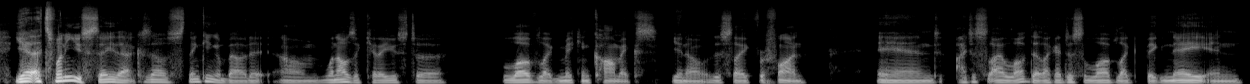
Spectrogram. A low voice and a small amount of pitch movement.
No: very low, 90 Hz; average, 3.1 semitones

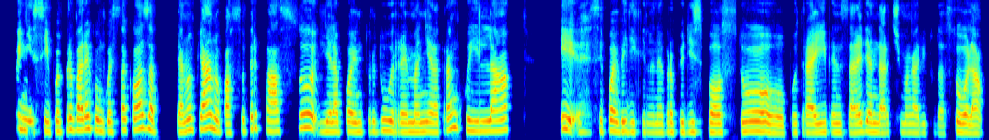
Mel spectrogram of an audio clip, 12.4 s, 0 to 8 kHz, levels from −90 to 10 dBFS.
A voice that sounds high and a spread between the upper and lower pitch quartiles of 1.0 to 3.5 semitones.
Yes: high, 200 Hz; average, 2.9 semitones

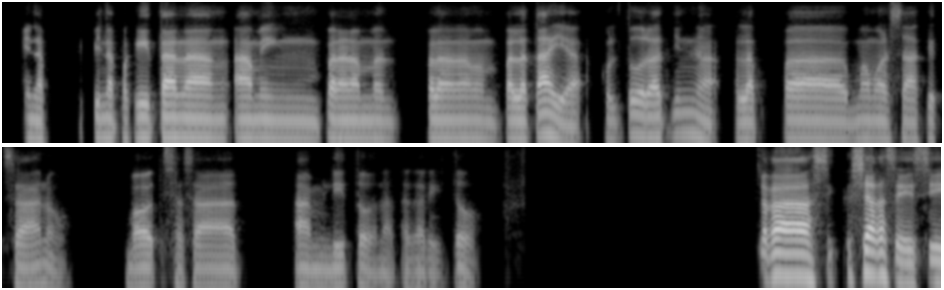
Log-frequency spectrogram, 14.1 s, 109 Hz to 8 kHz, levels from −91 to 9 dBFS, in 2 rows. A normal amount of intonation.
No: narrow, 2.1 semitones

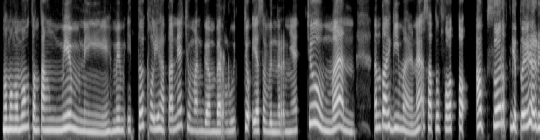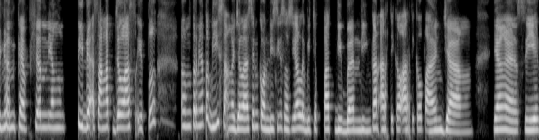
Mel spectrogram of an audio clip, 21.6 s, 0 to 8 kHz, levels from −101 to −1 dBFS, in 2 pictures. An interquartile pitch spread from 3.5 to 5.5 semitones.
Yes: average, 4.0 semitones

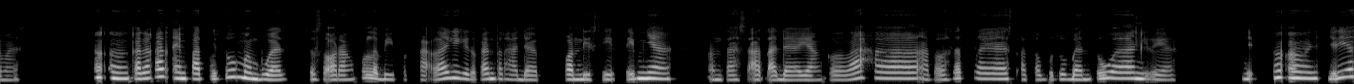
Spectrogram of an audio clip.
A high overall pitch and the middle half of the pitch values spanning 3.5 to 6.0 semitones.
Yes: high, 245 Hz; average, 4.0 semitones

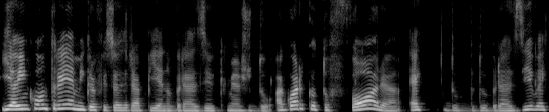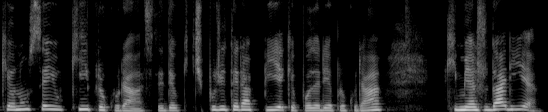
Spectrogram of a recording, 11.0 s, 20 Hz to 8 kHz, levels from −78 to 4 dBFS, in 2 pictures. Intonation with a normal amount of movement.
No: wide, 6.0 semitones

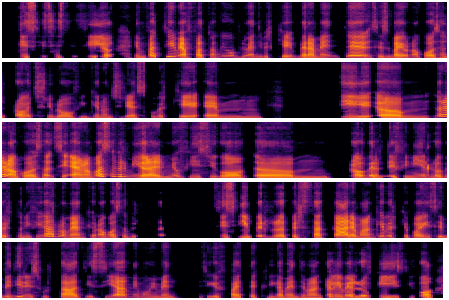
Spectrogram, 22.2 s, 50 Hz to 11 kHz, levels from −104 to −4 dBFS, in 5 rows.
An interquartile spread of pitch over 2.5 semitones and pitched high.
Yes: average, 2.9 semitones; high, 225 Hz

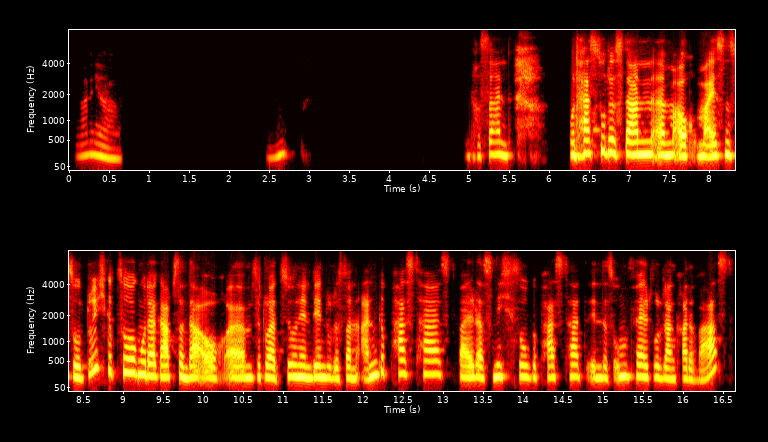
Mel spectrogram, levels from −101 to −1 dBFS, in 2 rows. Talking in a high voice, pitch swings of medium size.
Yes: high, 210 Hz; average, 3.2 semitones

